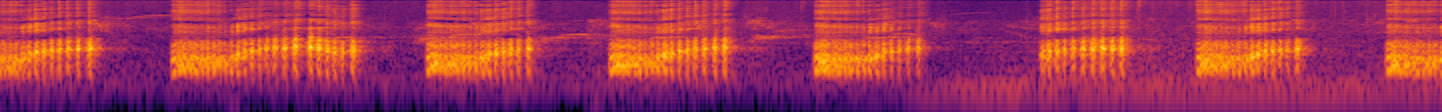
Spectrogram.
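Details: Laughing kookaburra calling: harsh, rattling bursts, each about half a second long, repeated roughly once a second in a steady, chuckling rhythm.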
